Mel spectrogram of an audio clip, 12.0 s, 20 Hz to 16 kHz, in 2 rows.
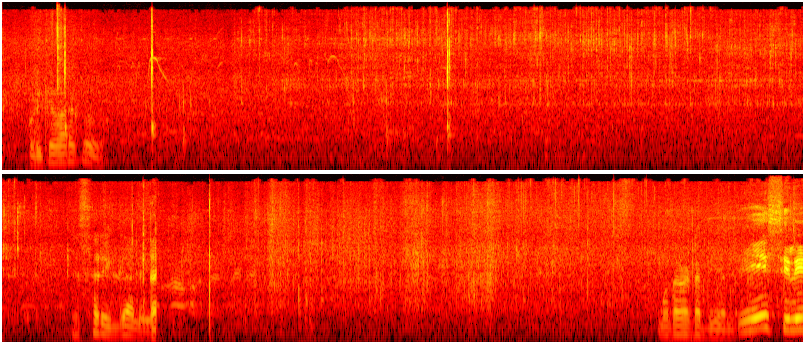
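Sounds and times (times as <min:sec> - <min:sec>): liquid pouring into clay pot: 0:01.7 - 0:07.2.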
